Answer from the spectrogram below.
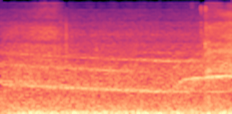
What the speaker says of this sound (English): Ambulance or something going here.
